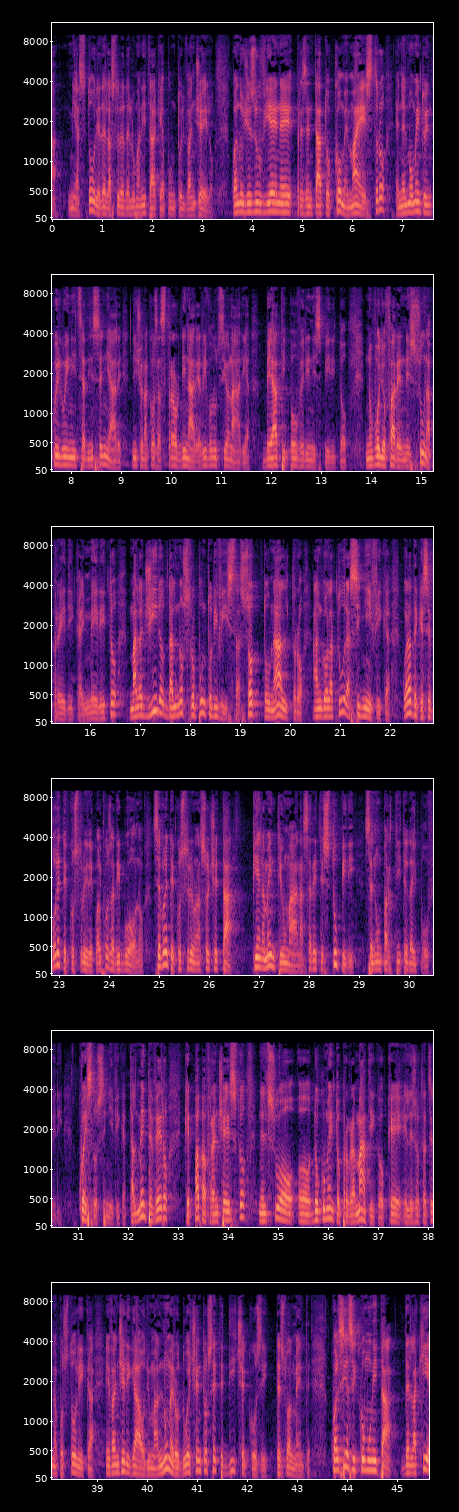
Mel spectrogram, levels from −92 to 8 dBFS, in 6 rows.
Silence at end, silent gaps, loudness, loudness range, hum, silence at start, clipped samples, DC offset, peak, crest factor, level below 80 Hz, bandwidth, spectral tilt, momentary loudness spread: 0 s; none; -19 LUFS; 5 LU; none; 0 s; under 0.1%; under 0.1%; 0 dBFS; 18 dB; -42 dBFS; 9.4 kHz; -5 dB/octave; 11 LU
